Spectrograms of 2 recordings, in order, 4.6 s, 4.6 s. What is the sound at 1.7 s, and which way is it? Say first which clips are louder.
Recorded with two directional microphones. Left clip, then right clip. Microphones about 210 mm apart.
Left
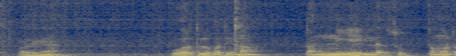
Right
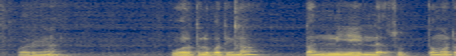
Speech: right 9 dB; 30° right (ahead or behind).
